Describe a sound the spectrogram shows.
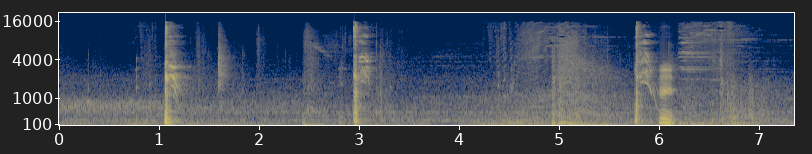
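Sharp magical whooshes sound as a small creature dashes and leaps.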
